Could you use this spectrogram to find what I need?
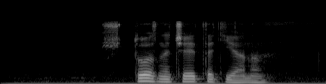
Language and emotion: Russian, neutral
